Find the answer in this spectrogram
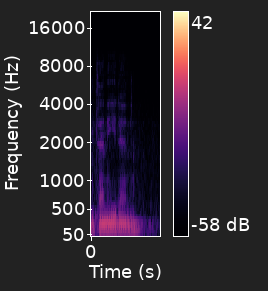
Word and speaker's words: Dunedin: Well, and just so you know, when we go to visit Toronto, which we do annually, they know how to say Dunedin.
